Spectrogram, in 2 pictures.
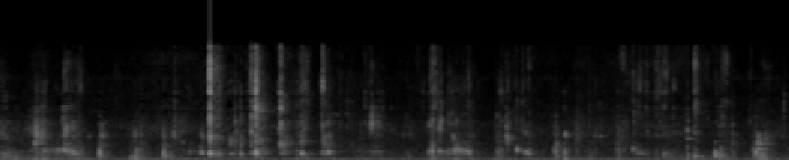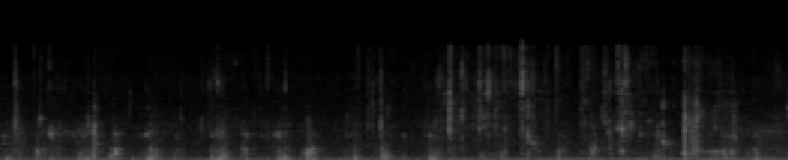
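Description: Raw marinated shrimp being peeled by hand close to the microphone: quick, irregular clicks and crackles of wet shell breaking and pulling away, the sharpest about one and a half seconds in.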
